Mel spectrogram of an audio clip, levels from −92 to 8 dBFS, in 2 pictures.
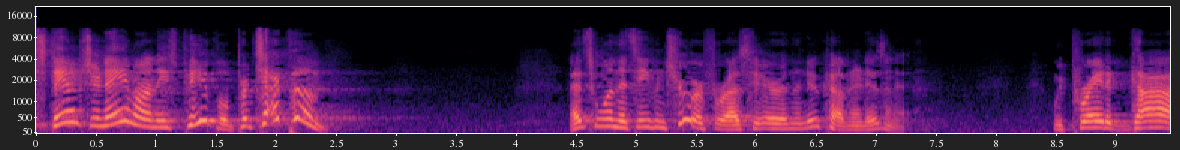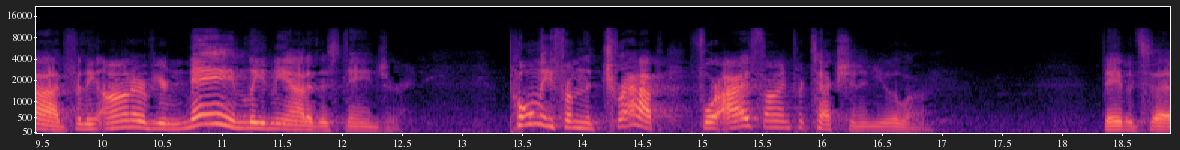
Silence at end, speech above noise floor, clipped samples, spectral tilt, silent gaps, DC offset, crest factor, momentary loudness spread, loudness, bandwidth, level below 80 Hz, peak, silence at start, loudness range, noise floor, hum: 0 s; 41 dB; under 0.1%; -5.5 dB/octave; none; under 0.1%; 20 dB; 13 LU; -22 LUFS; 11 kHz; -60 dBFS; -2 dBFS; 0 s; 6 LU; -62 dBFS; none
